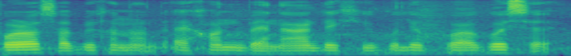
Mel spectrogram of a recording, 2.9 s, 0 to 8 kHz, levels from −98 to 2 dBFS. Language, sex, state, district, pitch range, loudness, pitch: Assamese, male, Assam, Hailakandi, 110-120 Hz, -20 LUFS, 115 Hz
